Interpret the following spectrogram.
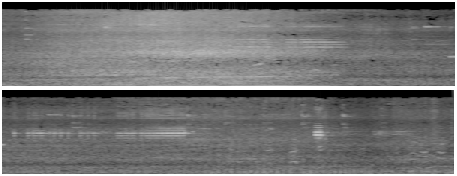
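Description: Road traffic: a motor vehicle's engine runs loud and close for the first four seconds or so, then drops away to quieter street noise with faint voices.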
